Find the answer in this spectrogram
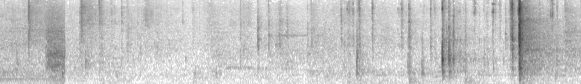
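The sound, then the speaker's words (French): Keys jangle and clink while theatre doors are being unlocked for the public, in several short metallic bursts with quieter handling noise between and a sharper clatter near the end. “Vous entendez On est en train de débarrer les portes.”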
